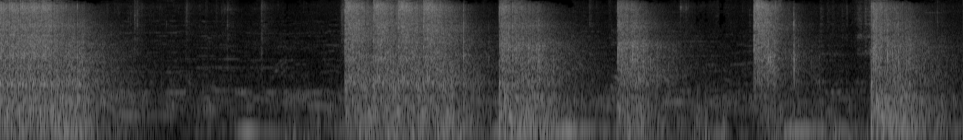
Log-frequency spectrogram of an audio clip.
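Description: Blank gunfire at a battle reenactment: about six sharp bangs at uneven intervals, each with a long echoing tail, and a quick cluster of several shots about three and a half seconds in.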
